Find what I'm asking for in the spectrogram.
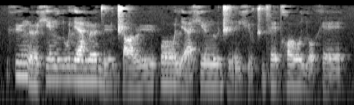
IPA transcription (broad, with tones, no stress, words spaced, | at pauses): xy˦nø˨xʲe˦n ʎu˦lʲæ˦mø˦ dy˨ d͡ʒɑ˨ɭyː˨˦poː˦lʲæ˨ xʲø˦nɯ˦d͡ʒi˨ɾi˨ xʲu˨t͡ʃd͡ze˦dʁoː˦ʎo˨ xe˦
